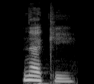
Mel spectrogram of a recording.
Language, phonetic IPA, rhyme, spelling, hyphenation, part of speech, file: Hungarian, [ˈnɛki], -ki, neki, ne‧ki, pronoun, Hu-neki.ogg
- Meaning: to/for him/her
